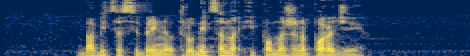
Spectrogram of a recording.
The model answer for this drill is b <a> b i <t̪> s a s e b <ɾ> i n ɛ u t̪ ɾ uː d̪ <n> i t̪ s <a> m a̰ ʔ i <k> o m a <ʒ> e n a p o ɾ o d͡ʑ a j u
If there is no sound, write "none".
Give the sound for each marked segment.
a, t̪, ɾ, n, a, p, ʒ

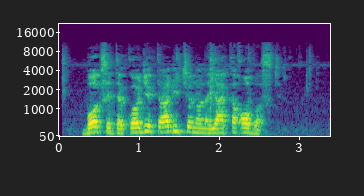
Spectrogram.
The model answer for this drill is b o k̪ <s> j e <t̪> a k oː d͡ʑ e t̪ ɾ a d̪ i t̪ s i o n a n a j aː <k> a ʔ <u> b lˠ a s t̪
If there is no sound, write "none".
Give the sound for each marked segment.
s, t̪, k, o

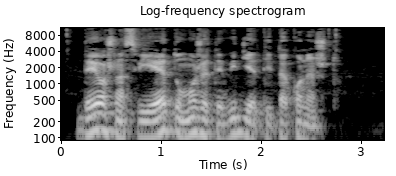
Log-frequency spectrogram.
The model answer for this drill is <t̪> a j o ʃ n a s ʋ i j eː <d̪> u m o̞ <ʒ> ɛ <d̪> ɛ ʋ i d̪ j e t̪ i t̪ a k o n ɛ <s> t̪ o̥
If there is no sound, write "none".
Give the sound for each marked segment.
d̪, t̪, ʒ, t̪, ʃ

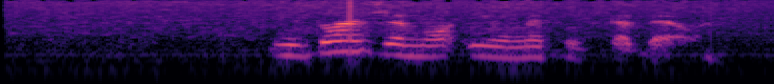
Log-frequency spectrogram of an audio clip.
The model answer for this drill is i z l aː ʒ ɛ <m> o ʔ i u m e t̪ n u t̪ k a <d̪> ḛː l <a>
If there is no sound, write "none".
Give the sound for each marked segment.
m, d̪, a

